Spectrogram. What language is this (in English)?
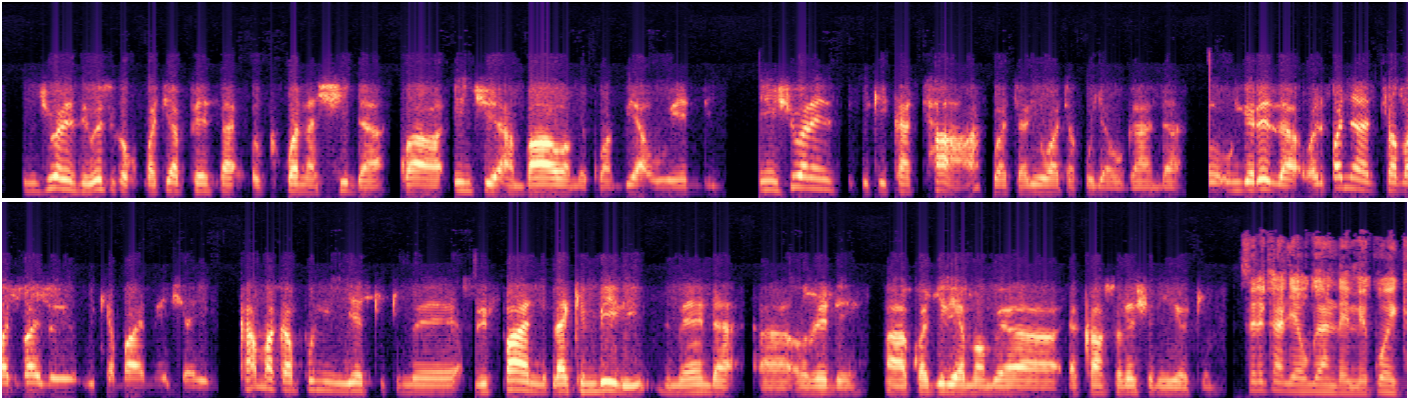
Swahili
